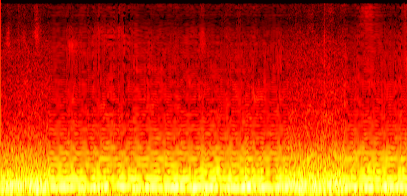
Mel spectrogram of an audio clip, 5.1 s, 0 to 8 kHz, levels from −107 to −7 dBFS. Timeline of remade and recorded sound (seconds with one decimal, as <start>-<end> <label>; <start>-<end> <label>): 0.0-0.6 recorded; 0.6-3.6 remade; 3.6-4.3 recorded; 4.3-5.1 remade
